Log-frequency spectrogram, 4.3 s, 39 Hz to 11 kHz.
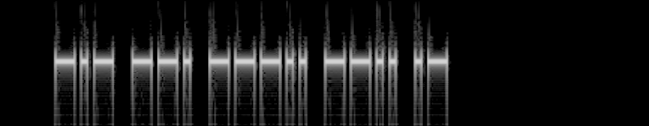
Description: Morse code, heard as a keyed tone, about 32 wpm, 700 Hz. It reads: KG8ZA
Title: Speed Racing - USA 2x2 Call Signs 28wpm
